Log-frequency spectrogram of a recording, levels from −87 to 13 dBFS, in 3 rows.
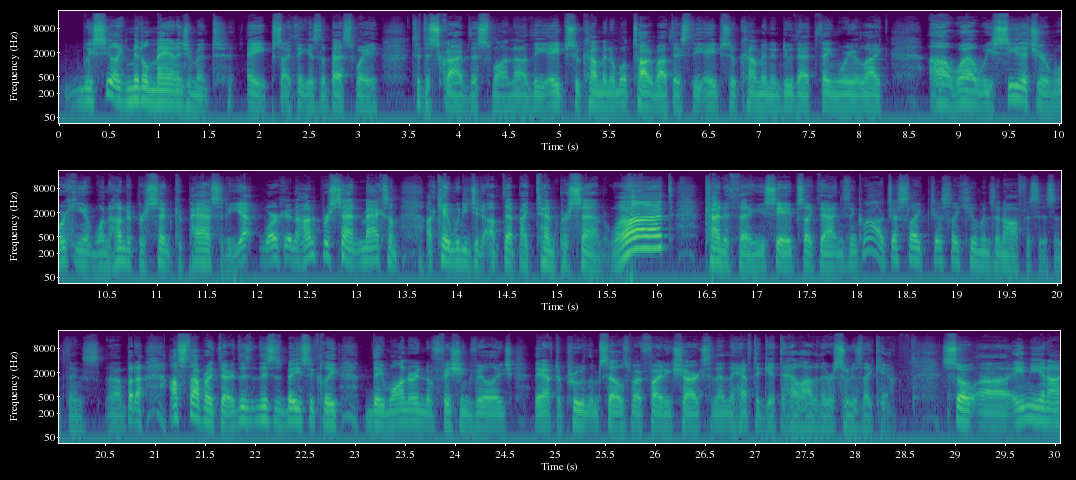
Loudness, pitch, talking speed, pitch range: -21 LUFS, 110 Hz, 260 wpm, 100-130 Hz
